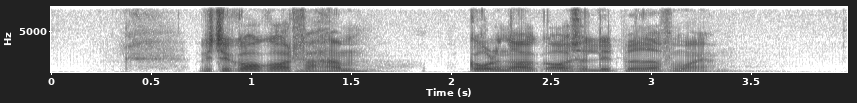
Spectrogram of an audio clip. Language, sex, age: Danish, male, 26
